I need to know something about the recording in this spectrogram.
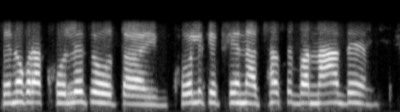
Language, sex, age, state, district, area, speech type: Maithili, female, 30-45, Bihar, Sitamarhi, urban, conversation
